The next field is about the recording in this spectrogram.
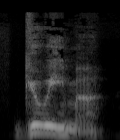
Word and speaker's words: Gwima: Gwima. Gu-i-ma is how it's saying. The gui sounds like gu-i, similar to the word we with a hard G.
